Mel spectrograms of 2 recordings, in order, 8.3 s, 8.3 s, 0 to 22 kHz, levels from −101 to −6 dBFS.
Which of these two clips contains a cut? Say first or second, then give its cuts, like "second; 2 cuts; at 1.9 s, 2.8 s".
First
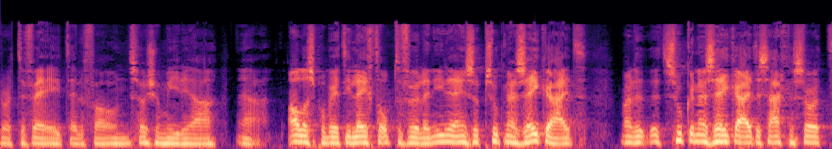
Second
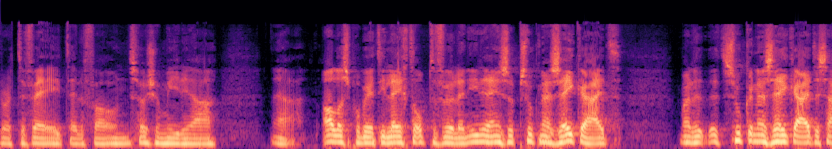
first; 2 cuts; at 2.3 s, 6.1 s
